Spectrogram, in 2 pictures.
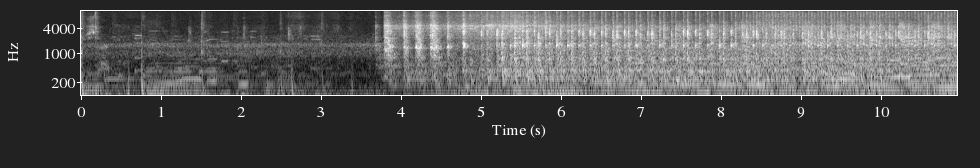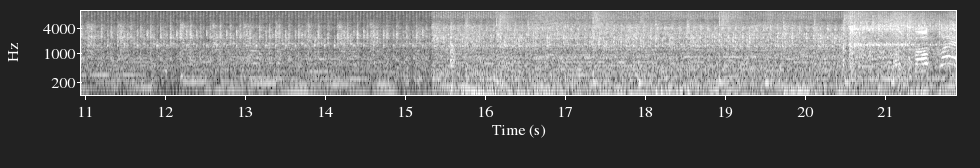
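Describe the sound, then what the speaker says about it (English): A farm tractor engine cranks briefly, then catches and settles into a loud, rough, chugging run close by, swelling slightly toward the end. "I've actually never really had problems with this tractor start."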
